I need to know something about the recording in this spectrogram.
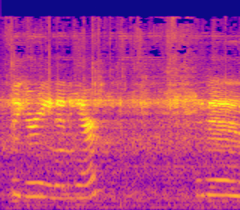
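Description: A woman's voice for about the first second, then quieter.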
